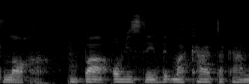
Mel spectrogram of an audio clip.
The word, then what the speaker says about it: loch: They don't say loch, it's loch. In Scotland they say loch. So I've been asking a lot of people about it, and apparently it's Loch, but obviously my character can be called Stormloch.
